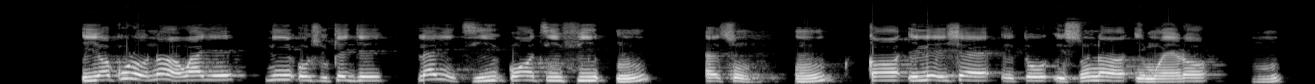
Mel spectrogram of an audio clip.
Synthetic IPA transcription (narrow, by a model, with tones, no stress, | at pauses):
i˨jɔ˨ku˦ɾo˦˨nãː˦˨wa˦je˦ | nĩ˦o˧ʃu˨ke˦d͡ʒe˧ | lɛ˦j̃ĩ˦˨tʰi˨˦w̃ɔ̃˦ti˧fi˧m̩̃˨˦ | ɛ˨sũ˨˦ | kã˦i˧le˦i˧˦ʃɛ˦e˨to˧i˨sũ˨˦nãː˦˨i˨mũ˨ɛ˨ɾɔ̃˧˨˦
